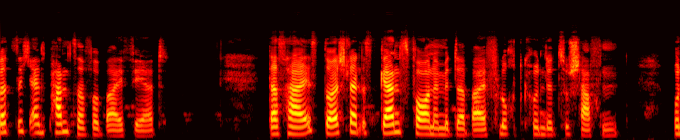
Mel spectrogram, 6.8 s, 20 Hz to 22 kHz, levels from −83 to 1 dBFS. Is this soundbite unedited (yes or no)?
yes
